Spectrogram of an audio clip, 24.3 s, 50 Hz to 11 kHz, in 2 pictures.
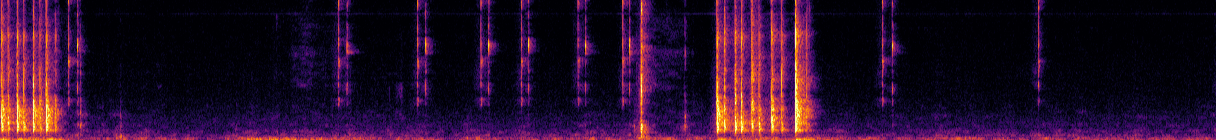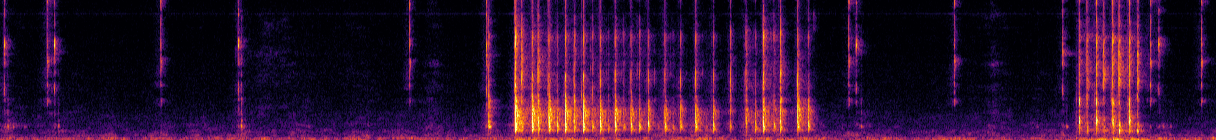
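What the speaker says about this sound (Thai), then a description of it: "ใช้ลูกศรบนแป้นคีย์บอร์ดช่วยด้วย" Keyboard typing and arrow-key presses during Visual Studio 2022 programming work: quiet isolated clicks and short rapid bursts of keystrokes, close and dry, separated by near-silent pauses.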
